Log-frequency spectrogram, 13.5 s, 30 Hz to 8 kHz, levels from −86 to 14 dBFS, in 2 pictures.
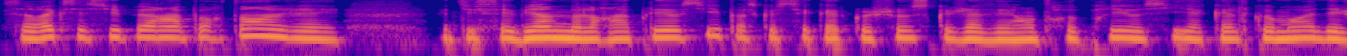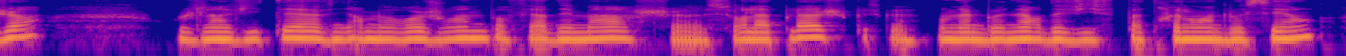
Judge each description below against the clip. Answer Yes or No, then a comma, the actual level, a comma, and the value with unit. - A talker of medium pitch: Yes, medium, 175 Hz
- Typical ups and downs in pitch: No, narrow, 2.3 semitones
